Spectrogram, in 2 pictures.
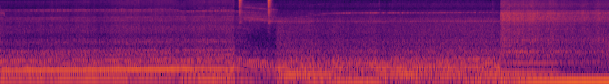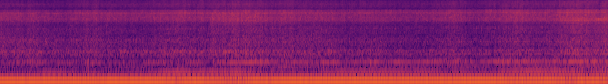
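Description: A straight-piped truck engine in American Truck Simulator drones loud and steady at close range, a deep continuous rumble that briefly dips and shifts pitch twice, like gear changes, with no voices.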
